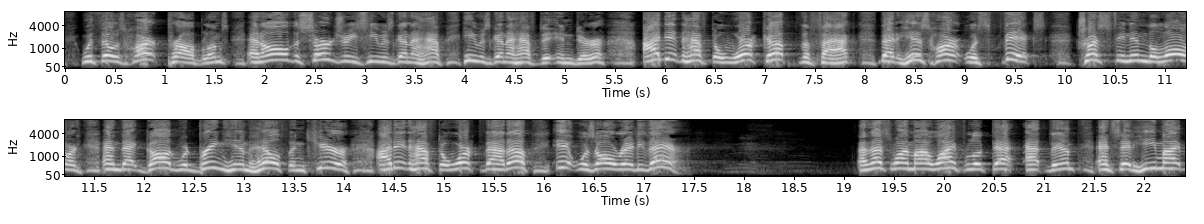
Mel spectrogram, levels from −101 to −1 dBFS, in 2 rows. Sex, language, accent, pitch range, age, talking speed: male, English, American, 225-290 Hz, 50-69, 180 wpm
